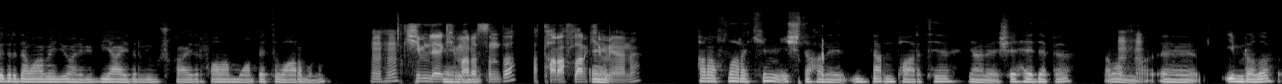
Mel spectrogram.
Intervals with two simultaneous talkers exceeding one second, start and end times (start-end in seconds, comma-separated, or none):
none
